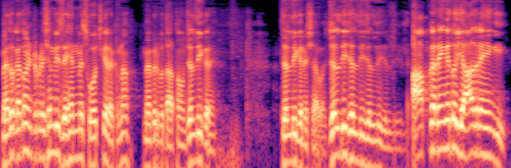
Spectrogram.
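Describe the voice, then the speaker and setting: A man with a Pakistani Urdu accent teaching accounting in a classroom, dictating notes slowly and urging his students to hurry. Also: medium pitch, expressive, dry recording. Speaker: accounting lecturer. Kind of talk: classroom lecture.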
